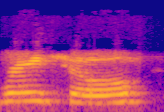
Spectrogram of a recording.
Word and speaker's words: Rachel: Oh, so my name is Rachel, and everywhere I go, people misspell it with an extra A.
